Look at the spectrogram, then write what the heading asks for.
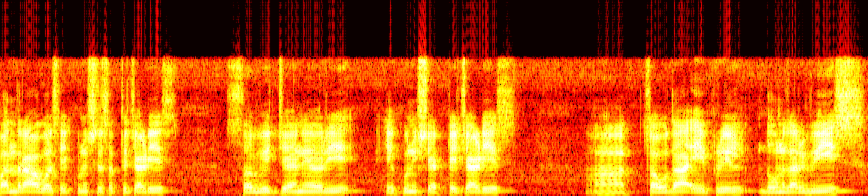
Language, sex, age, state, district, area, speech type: Marathi, male, 18-30, Maharashtra, Yavatmal, rural, spontaneous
